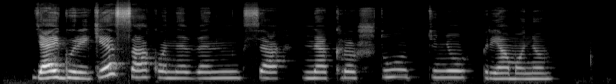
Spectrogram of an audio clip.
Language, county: Lithuanian, Vilnius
